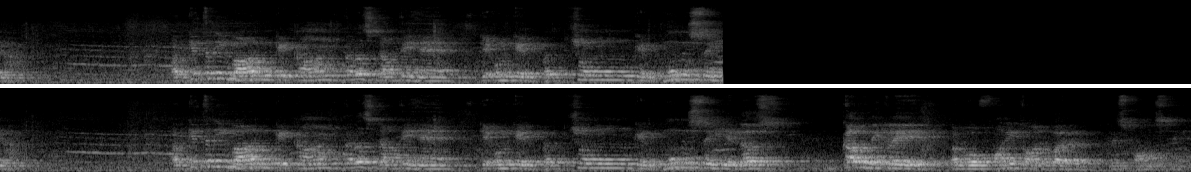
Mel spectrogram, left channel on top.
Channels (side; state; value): left; drops out; at 7.2 s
